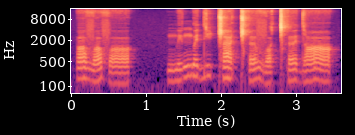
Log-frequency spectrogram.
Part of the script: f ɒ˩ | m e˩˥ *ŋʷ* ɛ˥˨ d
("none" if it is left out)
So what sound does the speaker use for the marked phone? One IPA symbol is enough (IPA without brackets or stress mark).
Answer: ŋʷ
